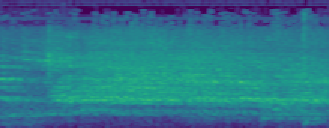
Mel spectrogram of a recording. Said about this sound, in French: Ils ont donné de la voix à chaque but du PSG jusqu'au coup de sifflet final.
